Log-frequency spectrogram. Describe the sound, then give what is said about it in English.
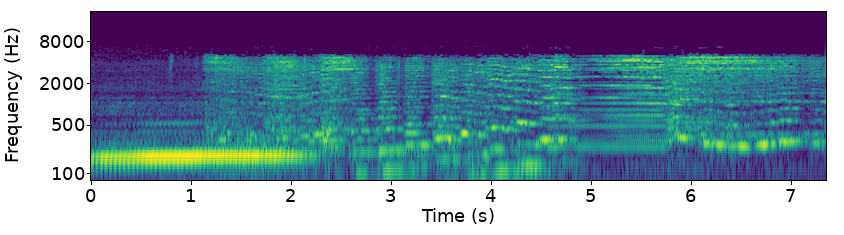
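A car engine drones steadily, then revs and pulls away, its pitch rising and shifting through gears as it accelerates, loud with no voices, after dark at a farmhouse. “We left my car around in back of the house and went up on the porch.”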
